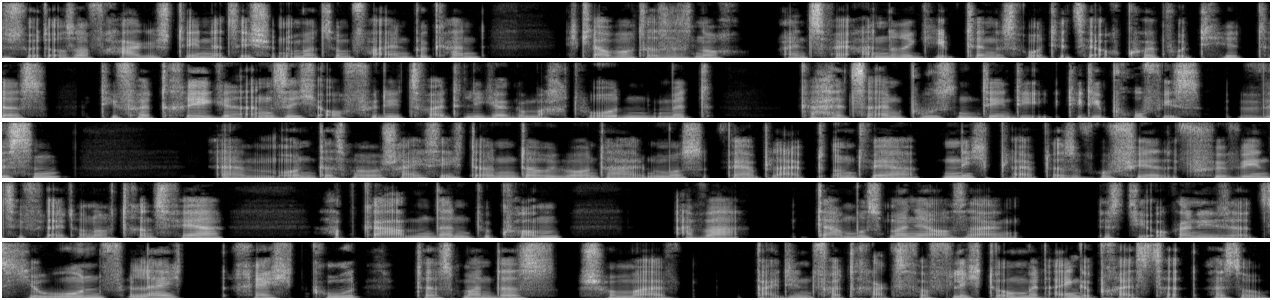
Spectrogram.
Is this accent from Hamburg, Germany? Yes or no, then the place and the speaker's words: no; Lower Saxony, Germany; das tut mir auch zusätzlich als Niedersächsin weh, es gibt keinen niedersächsischen Erstligisten mehr bei den Männern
